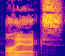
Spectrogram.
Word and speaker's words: Ajax: By the way, listeners, we do say Ajax in the UK. They probably have different pronunciations of that name. I think in France, I think they say Ajax. – Ajax. – I'm not sure. But anyway, we say Ajax.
